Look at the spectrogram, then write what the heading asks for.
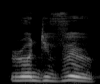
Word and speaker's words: rendezvous: you spell for instance you spell render Vaz bond pronounce rendezvous now let us look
